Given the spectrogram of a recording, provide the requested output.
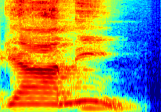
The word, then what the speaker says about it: ज्ञानी: बोलने के लिए ज्य बोलेंगे, मूलतः ज और य मिल के बनता है, तो ज्य भी कुछ लोग बोलते हैं, लेकिन उसको बोलने प्रोनाउंसिएशन में ज्ञ बोलना ज्यादा है, मतलब ग और य के साथ जोड़ के बोलिए तो ज्ञ वो सही बोलने में प्रोनाउंसिएशन होता है।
